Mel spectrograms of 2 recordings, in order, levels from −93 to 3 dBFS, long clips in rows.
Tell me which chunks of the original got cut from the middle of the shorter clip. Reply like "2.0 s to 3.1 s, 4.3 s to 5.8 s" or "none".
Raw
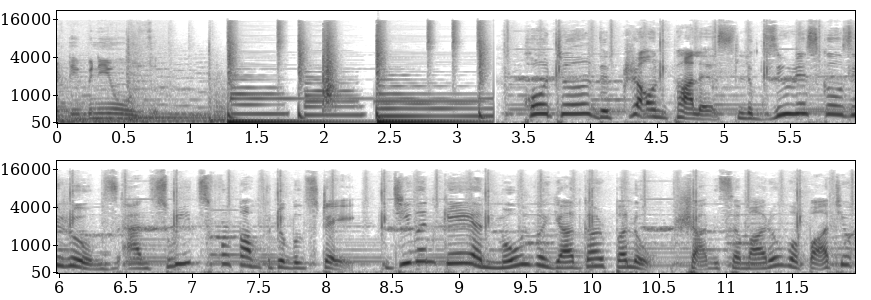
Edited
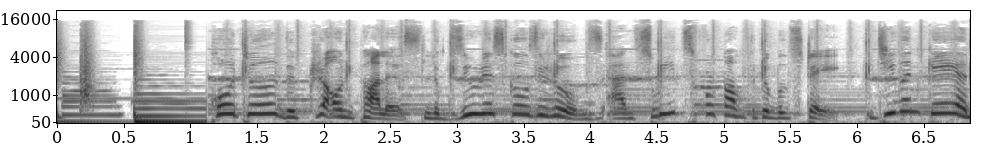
2.9 s to 3.4 s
